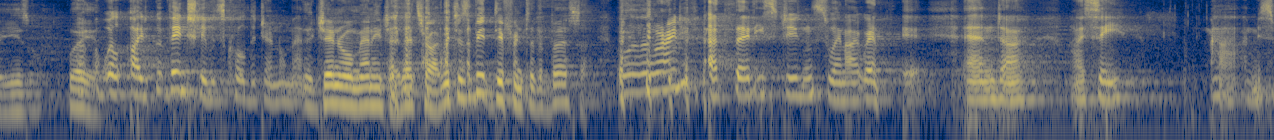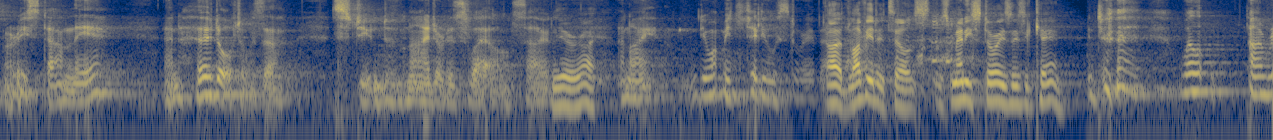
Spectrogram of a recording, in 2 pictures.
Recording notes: This was our first attempt at doing a podcast LIVE!! Whether I could keep the style of conversation going in front of an audience. It was great to feel the vibe in the Great Hall.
